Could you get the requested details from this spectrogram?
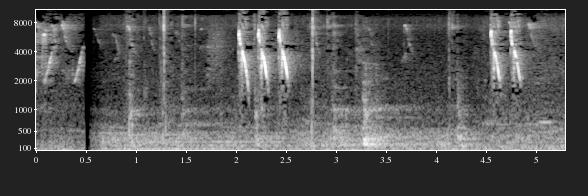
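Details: Bar-winged prinia calling to provoke rivals: a trio of sharp, high, falling chirps mid-clip and a pair near the end, with occasional isolated ticks against a soft hiss.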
